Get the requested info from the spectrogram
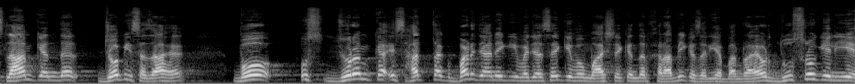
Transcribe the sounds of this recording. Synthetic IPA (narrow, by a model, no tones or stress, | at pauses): ɪslaːmkeɐ̃nd̪əɾ | d͡ʒoːbʱisɐzaɦɛ | ʋoː | ʊszʊɾəmkaʔɪsɦɐd̪̚t̪ɐkbɐɽ̤d͡ʒaːnek̬iʋɐd͡ʒasekeʋomʊaːʃɾekeɐ̃nd̪əɾxɐɾaːbikazɐɾijabɐnɾaɦeɔːɾd̪uːsɾõkelie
